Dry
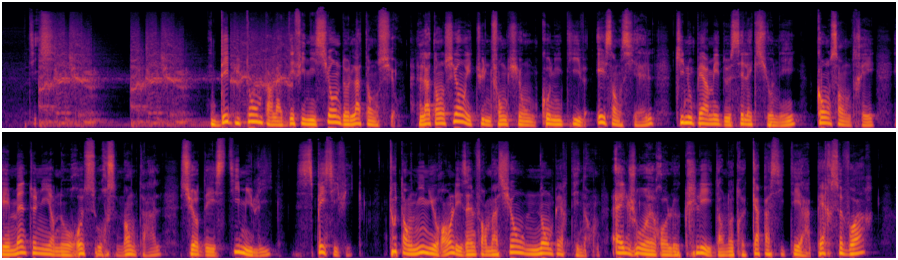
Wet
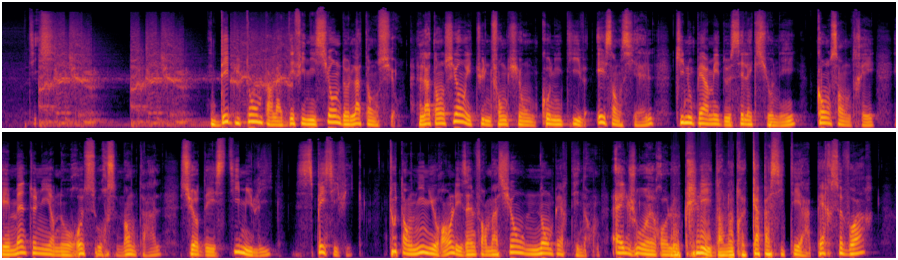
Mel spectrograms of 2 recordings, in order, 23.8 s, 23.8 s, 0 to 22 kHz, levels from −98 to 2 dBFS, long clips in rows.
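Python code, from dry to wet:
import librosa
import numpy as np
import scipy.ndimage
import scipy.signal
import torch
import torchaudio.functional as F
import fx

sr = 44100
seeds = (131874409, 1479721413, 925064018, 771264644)

y = fx.leveller(x, sr, passes=2, at=(20.83, 22.46))
y = F.gain(torch.from_numpy(y), 6.0).numpy()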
